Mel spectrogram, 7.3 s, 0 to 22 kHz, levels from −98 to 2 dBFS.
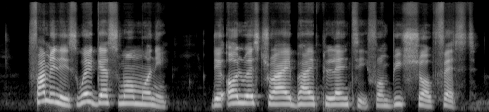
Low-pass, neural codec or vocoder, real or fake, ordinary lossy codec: none; autoencoder, 48 kHz, 128 numbers a frame, DAC-VAE, trained on Japanese speech; fake; none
